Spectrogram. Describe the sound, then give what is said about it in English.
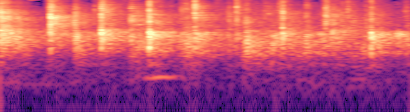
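Audience clapping at a talk, a light, steady patter of separate claps at a brisk, fairly even pace, rather faint and continuing throughout. “I don't want to say don't clap. You can clap.”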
